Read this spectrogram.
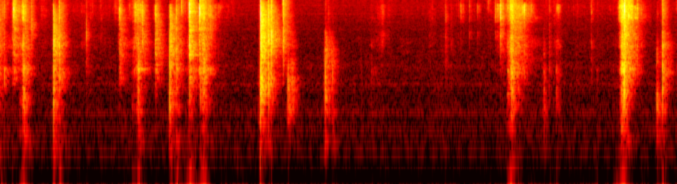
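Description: Soap scrapes against a grater in short rasping strokes.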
